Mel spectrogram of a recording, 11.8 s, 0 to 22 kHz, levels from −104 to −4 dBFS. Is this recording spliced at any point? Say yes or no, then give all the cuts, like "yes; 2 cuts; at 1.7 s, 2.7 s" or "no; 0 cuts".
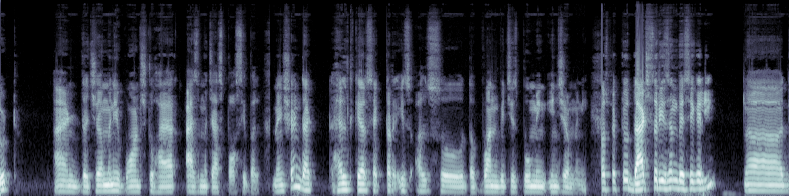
yes; 2 cuts; at 4.0 s, 9.0 s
